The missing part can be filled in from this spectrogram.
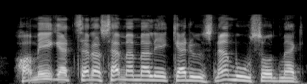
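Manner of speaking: high-pitched threat, yelled only mildly; mock yell. A narrator's reading. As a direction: call an angry threat after them, volume held back. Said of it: "üvöltötte Gerton a távolodó pár után". (visszafogott, magas hangú üvöltés)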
